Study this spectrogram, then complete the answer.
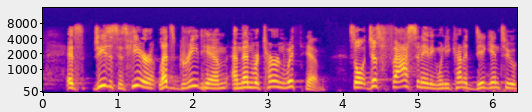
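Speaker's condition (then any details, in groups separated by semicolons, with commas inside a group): No condition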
